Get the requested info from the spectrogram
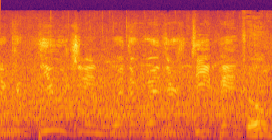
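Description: A man speaking, from a basketball game's TV broadcast, over a steady background of arena noise.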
